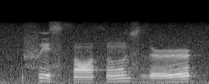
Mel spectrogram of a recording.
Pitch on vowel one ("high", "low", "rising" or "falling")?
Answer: falling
